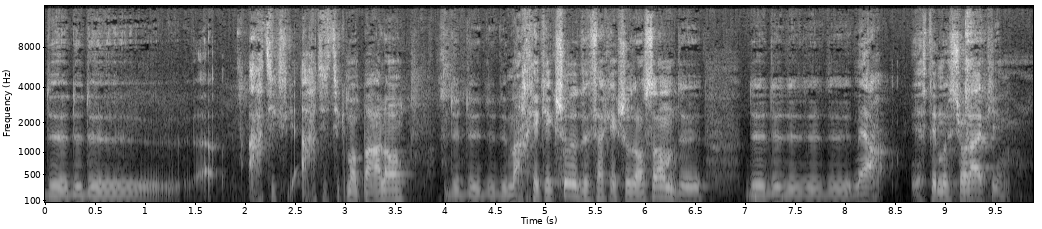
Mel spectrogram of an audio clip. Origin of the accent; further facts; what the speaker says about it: Grenoble, Auvergne-Rhône-Alpes, France; J'ai grandi à Grenoble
